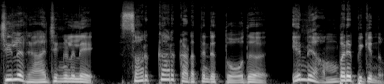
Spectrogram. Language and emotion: Malayalam, surprised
